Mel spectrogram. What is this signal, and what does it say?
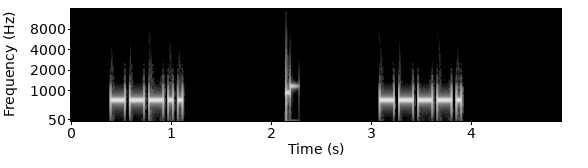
Morse code, heard as a keyed tone, about 25 wpm, 700 Hz. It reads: 8 9
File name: Single-Letter-Number-25wpm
